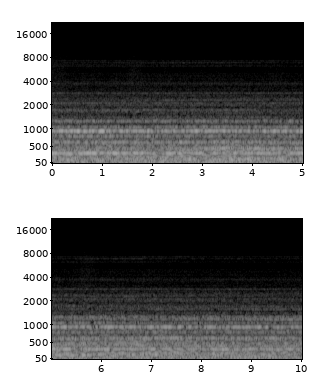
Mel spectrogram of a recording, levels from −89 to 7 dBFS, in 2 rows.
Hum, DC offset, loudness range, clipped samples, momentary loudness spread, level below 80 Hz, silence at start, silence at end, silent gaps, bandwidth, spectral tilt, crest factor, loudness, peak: none; under 0.1%; 3 LU; under 0.1%; 4 LU; -44 dBFS; 0 s; 0 s; none; 7.6 kHz; -9.5 dB/octave; 14 dB; -33 LUFS; -18 dBFS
